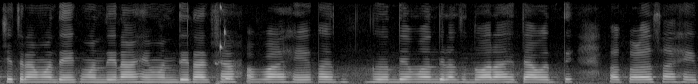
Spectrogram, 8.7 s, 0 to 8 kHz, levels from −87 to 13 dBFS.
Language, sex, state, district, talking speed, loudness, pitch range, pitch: Marathi, female, Maharashtra, Solapur, 115 wpm, -24 LUFS, 230-240 Hz, 235 Hz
